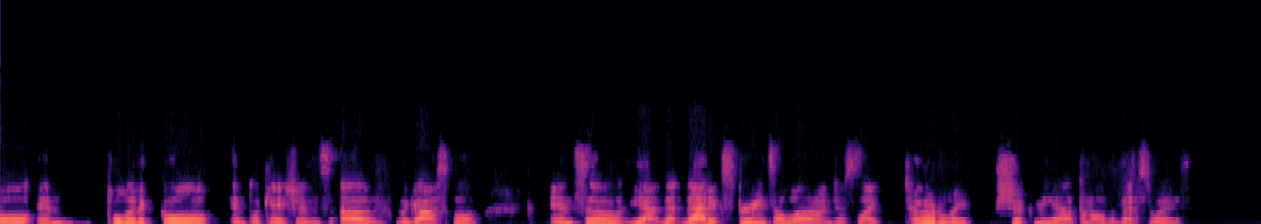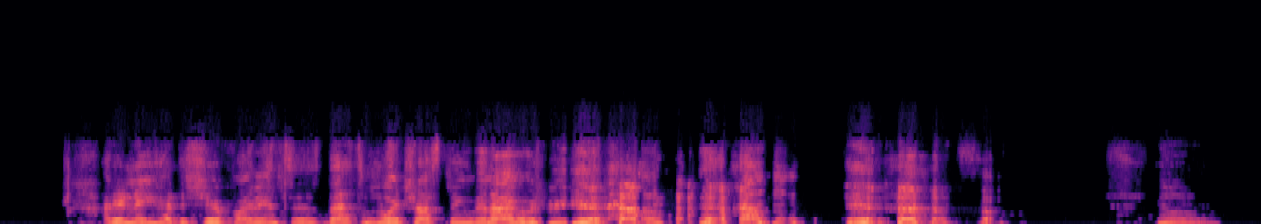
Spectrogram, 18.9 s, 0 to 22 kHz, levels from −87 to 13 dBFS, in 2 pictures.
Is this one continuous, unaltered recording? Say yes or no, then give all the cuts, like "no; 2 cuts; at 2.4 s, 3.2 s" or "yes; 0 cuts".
no; 1 cut; at 14.3 s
